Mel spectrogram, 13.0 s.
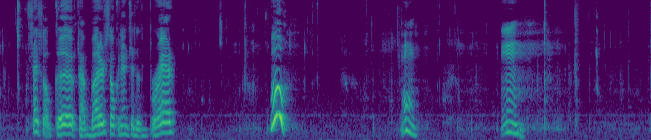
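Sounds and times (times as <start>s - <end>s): chewing with wet mouth clicks: 3.6s - 8.0s, 10.7s - 13.0s
woman exclaiming woo: 5.4s - 5.8s.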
